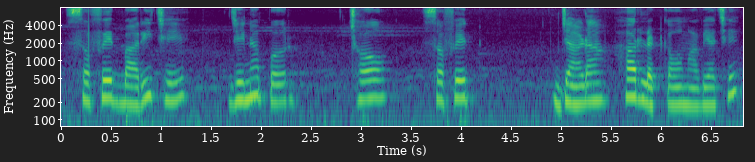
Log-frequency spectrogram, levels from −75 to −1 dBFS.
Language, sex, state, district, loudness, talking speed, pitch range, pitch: Gujarati, female, Gujarat, Valsad, -19 LUFS, 105 wpm, 195-235 Hz, 215 Hz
